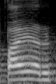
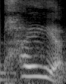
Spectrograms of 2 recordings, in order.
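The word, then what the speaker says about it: paella: 영어에는 된소리가 없어요. 영어는 프예요, 프. 그래서 그러면 그래도 들으면 할 수 있지 않아요? 아니에요. 그래서 그 미국 친구들 같은 경우가 빠에야를 파에야 이렇게 얘기해요.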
